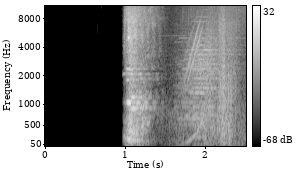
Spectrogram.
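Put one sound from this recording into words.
A game menu closes with a short chime.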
